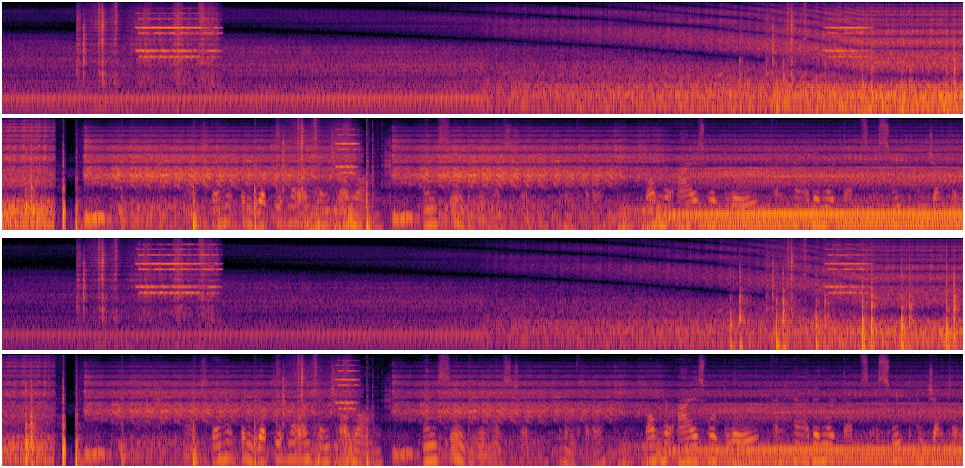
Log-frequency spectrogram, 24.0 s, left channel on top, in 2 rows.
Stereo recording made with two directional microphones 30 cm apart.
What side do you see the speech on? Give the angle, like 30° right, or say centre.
10° right.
